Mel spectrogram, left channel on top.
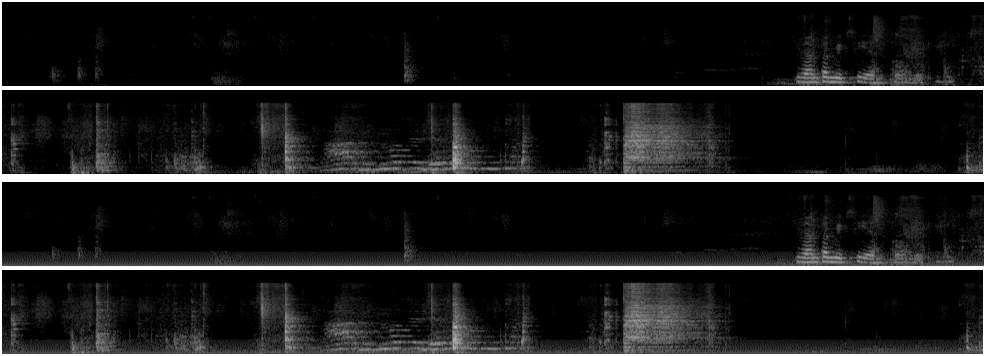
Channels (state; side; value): noise; right; hum, 16 dB below the sound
